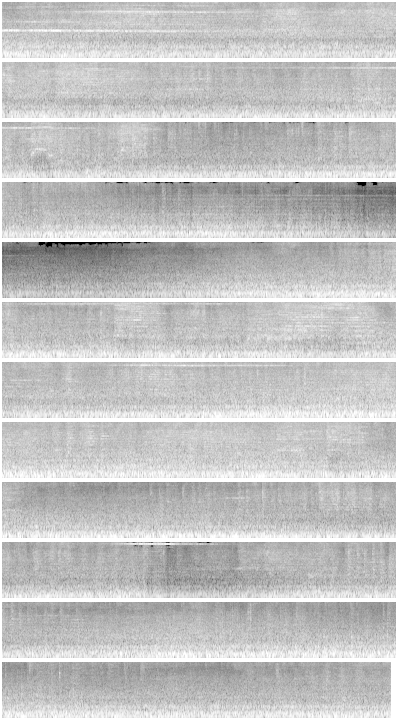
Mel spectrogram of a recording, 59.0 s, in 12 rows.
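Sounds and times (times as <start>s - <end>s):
high wheel squeal: 0.0s - 7.9s, 8.6s - 11.8s, 24.4s - 39.8s, 42.2s - 50.2s
steel wheels rumbling on rail: 0.0s - 59.0s
wheels clicking over rail joints: 40.8s - 46.3s, 47.2s - 50.4s.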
